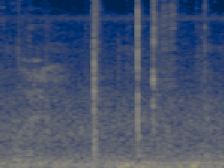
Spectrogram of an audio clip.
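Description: A few light clicks and taps of hands handling parts, three of them close together a second or so in, over a low steady background rumble.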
